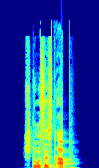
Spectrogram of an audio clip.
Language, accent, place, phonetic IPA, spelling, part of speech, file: German, Germany, Berlin, [ˌʃtoːsəst ˈap], stoßest ab, verb, De-stoßest ab.ogg
- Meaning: second-person singular subjunctive I of abstoßen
